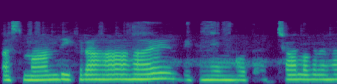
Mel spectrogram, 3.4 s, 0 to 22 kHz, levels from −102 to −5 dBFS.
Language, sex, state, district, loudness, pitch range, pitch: Hindi, female, Bihar, Purnia, -28 LUFS, 205-230 Hz, 225 Hz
